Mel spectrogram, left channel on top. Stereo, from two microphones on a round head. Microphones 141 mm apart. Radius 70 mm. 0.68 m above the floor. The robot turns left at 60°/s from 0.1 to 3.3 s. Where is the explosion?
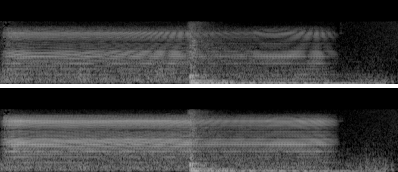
25° right, 1.7 m; by 3.8 s 110° right, 1.7 m.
